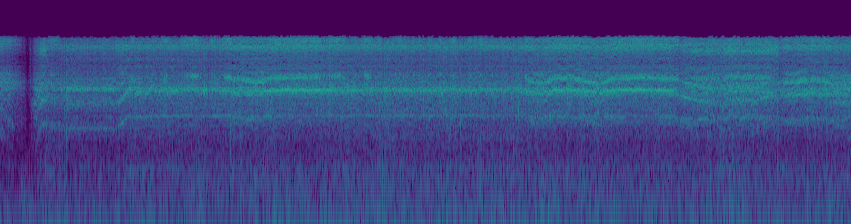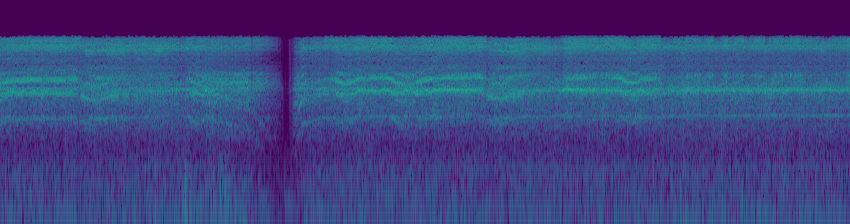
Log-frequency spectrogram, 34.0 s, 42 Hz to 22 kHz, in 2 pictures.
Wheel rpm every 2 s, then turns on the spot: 100, 210, 230, 230, 240, 220, 220, 200, 210, 210, 200, 110, 220, 220, 230, 230, 230.
none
